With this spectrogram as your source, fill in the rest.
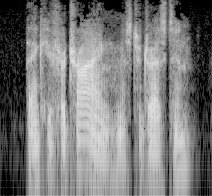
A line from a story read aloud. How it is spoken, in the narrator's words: she said quietly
